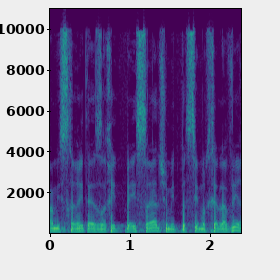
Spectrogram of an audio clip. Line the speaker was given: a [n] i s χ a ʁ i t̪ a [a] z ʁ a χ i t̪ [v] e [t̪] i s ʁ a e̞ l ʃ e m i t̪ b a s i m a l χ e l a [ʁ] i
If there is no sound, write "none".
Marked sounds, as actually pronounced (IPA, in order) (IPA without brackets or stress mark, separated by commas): m, e, b, none, v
